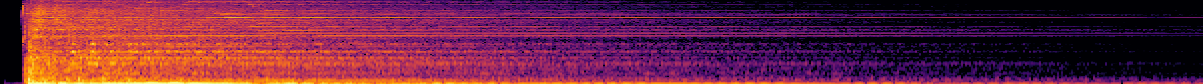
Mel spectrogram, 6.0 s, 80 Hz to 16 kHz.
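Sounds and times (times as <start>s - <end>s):
magic surprise effect: 0.1s - 3.1s.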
